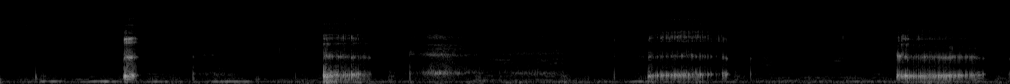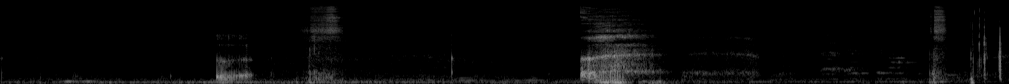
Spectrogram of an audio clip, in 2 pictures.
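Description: About seven loud, croaking burps in about twenty seconds, made on purpose by swallowing and bringing up air.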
